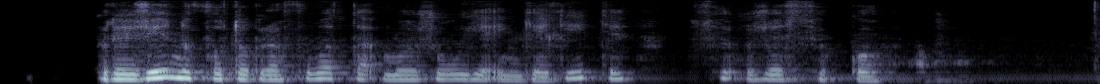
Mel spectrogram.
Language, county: Lithuanian, Alytus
